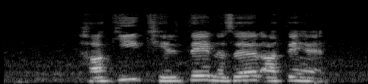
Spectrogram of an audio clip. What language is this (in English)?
Urdu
